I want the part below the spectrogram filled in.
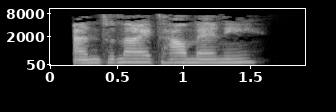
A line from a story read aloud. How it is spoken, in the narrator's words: He asked in a nasally voice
